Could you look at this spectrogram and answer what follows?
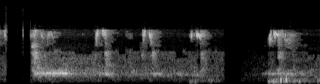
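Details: A female black stork feeds chicks at the nest, Łódź, Poland, 27 May 2020: a scratchy, wheezing run of high notes, then a pause and one more rasping burst with low thuds.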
